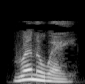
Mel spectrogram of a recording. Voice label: "Runaway", English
